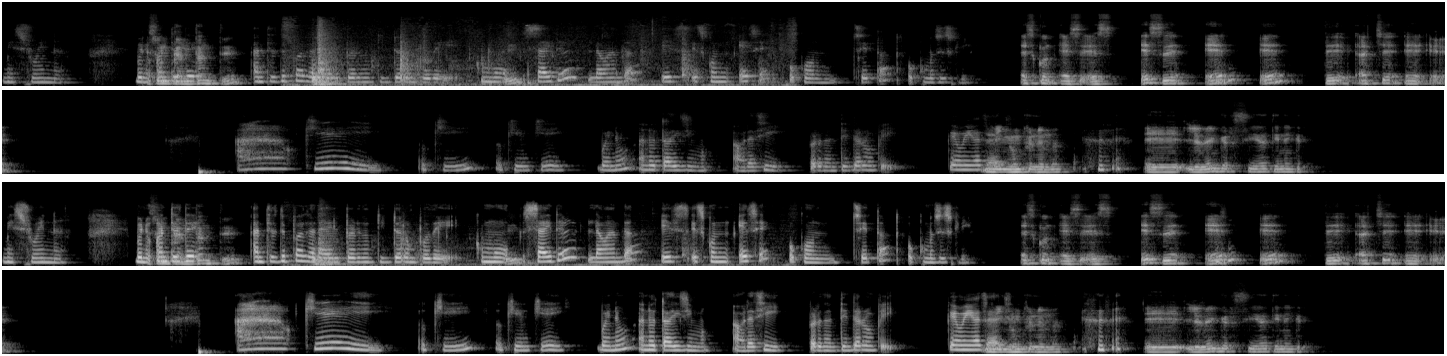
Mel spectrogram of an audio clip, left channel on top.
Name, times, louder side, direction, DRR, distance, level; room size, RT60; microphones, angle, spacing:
voice 1, 0.0-2.0 2.5-7.7 8.0-8.9 9.2-9.7 12.3-12.4 16.2-16.3 16.8-18.2 18.8-20.1 20.4-22.2 22.5-23.3 23.9-24.6 25.2-25.7, right 7 dB, 70° right, 0.4 m, -24 dB
voice 2, 1.4-2.3 5.0-5.2 10.2-11.1 11.4-12.3 12.6-12.9 13.2-14.5 24.2-25.1 25.9-27.4, equal, 15° left, 0.7 m, -26 dB
sound 1, 2.8-7.9, left 4 dB, 70° left, 0.5 m, -34 dB
9.3 x 4.1 x 3.4 m
head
